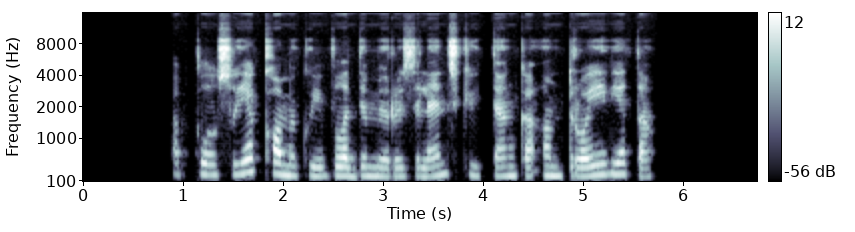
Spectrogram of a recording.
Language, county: Lithuanian, Marijampolė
